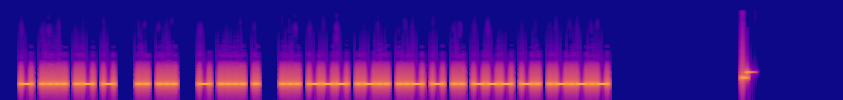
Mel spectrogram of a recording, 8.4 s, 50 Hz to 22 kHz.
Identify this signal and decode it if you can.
Morse code, heard as a keyed tone, about 34 wpm, 700 Hz. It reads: THAT IS THE SOLUTION.
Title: Sentences from Top 1300 Words 35wpm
